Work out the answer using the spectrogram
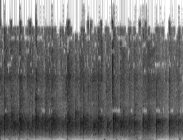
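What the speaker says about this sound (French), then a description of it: "Alors on peut encore acclamer pour la gloire de Dieu" A church congregation applauds, dense sustained clapping from many hands, loud and close, with voices briefly heard among it.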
